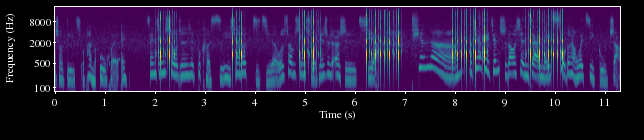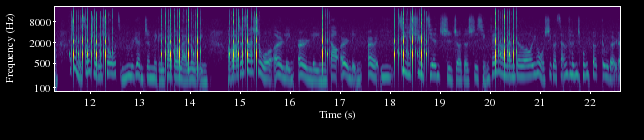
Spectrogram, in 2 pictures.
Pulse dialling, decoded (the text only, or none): 5 3 5 8 8 9 0 9 7 2 8 5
